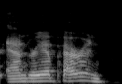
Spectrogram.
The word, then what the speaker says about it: Andrea Perron: I don't even know. I'm all over. I apologize. – No, you're perfectly right. It's Andrea Perron.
